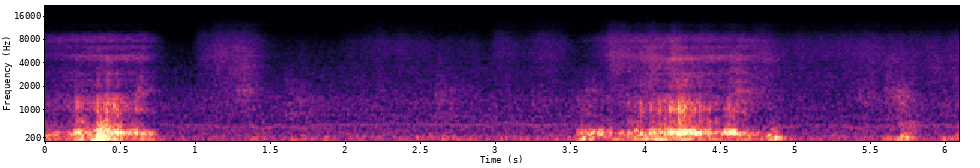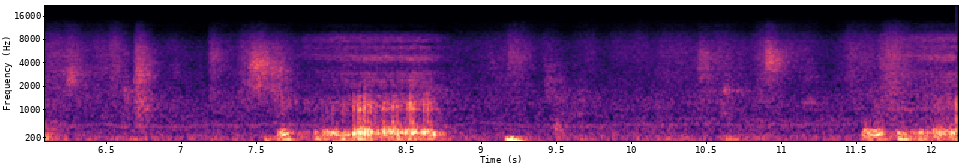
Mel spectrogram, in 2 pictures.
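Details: Shiba Inu dozing comfortably indoors, snoring with rasping, low inhalations recurring roughly every four seconds, interspersed with soft breaths and faint movement noises.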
